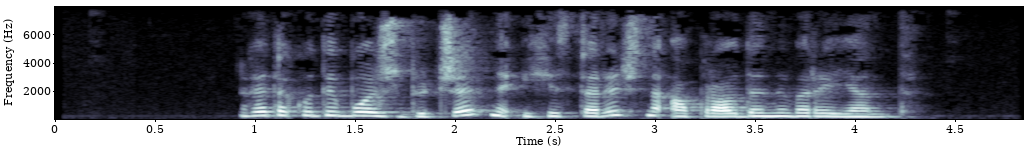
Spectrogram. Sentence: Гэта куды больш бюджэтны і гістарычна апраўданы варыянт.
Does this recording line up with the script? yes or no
yes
